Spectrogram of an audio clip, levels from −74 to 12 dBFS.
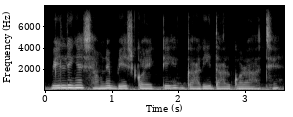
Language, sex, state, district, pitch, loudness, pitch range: Bengali, female, West Bengal, Cooch Behar, 200 Hz, -14 LUFS, 180-215 Hz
